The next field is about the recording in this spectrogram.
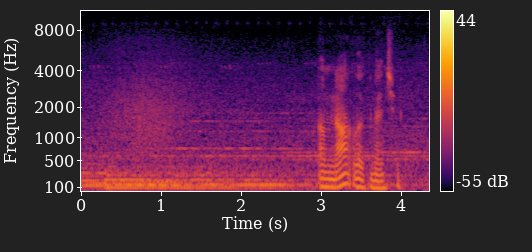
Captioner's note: waves splashing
